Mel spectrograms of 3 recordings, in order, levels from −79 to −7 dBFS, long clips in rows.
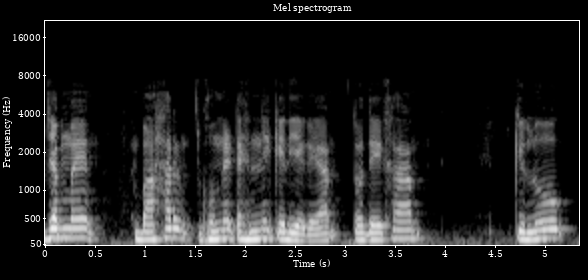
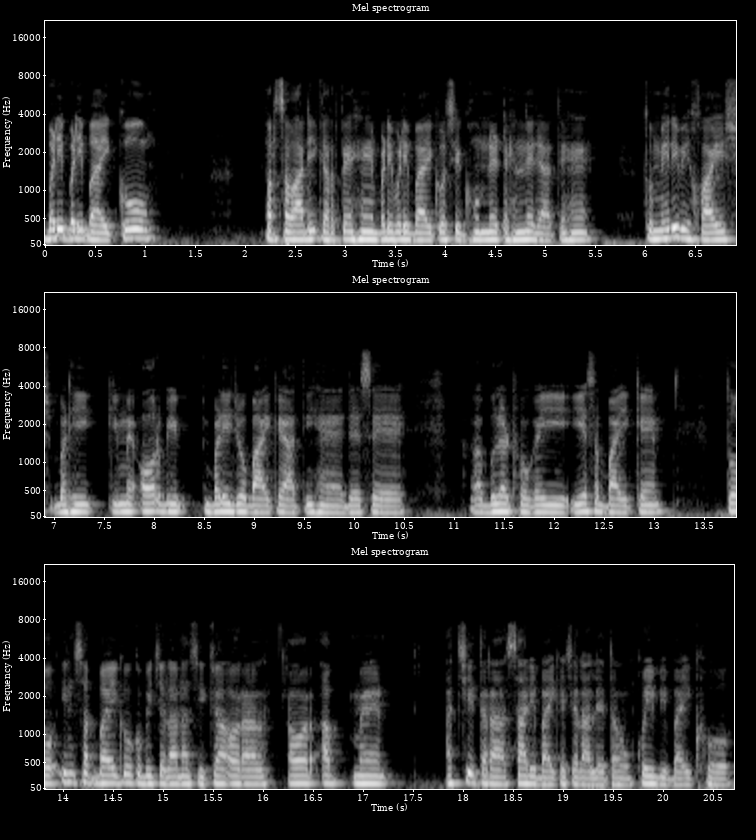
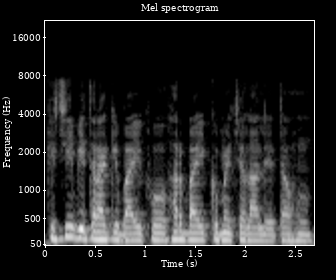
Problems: background sounds at intervals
